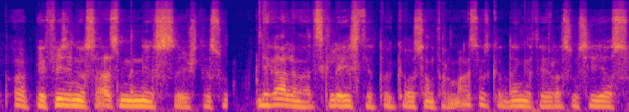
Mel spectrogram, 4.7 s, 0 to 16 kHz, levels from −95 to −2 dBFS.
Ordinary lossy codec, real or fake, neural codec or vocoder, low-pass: Opus, 16 kbps; fake; vocoder, 44.1 kHz, 128 mel bands, Pupu-Vocoder; 14.4 kHz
